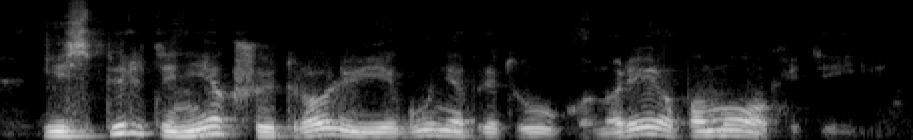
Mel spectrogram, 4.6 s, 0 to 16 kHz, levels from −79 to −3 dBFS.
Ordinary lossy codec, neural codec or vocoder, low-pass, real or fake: Opus, 16 kbps; none; 14.4 kHz; real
